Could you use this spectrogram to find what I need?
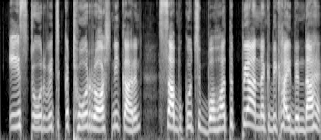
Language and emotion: Punjabi, disgusted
